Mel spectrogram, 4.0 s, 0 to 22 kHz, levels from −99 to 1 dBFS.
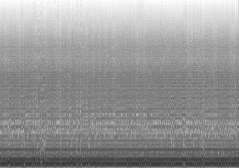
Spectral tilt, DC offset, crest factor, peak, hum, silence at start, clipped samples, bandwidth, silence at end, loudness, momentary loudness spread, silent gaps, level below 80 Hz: -6 dB/octave; under 0.1%; 10 dB; -14 dBFS; none; 0 s; under 0.1%; 12.5 kHz; 0 s; -24 LUFS; 0 LU; none; -44 dBFS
